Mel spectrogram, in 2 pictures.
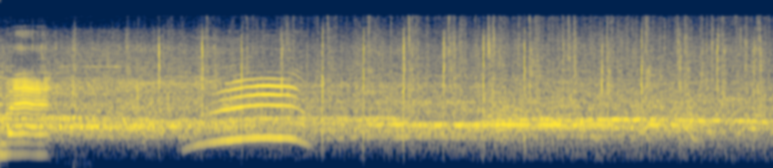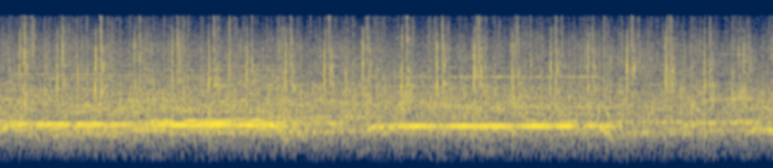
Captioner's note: audience applauding and cheering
